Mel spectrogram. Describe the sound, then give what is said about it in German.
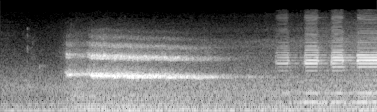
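Car tires squeal loudly in a sustained high-pitched screech lasting over a second as a car arrives, then a series of shorter, choppy squeals follow over engine rumble. “Hörst du dieses Quietschen? Ich glaube, er kommt schon.”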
